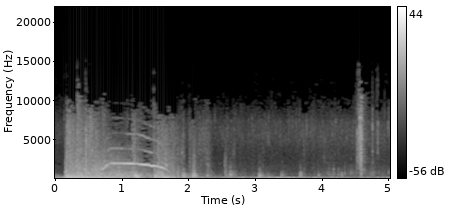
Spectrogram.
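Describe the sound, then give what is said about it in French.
Gunshot fired at an unarmed man in a saloon scene of a western film: a sharp, loud blast followed by a whining ricochet-like tone, then a few faint clicks and knocks. “Vous êtes le plus lâche de tous les salopards. Vous tirez sur un homme désarmé.”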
